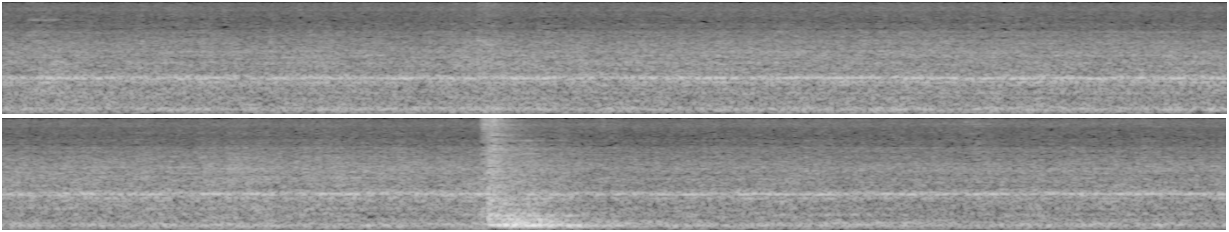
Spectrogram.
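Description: Keg washing and filling machine running during a test: a steady machine hum with a thin, constant whine, broken by one brief loud burst of noise about eight and a half seconds in.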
